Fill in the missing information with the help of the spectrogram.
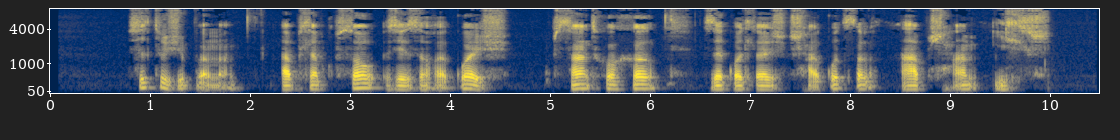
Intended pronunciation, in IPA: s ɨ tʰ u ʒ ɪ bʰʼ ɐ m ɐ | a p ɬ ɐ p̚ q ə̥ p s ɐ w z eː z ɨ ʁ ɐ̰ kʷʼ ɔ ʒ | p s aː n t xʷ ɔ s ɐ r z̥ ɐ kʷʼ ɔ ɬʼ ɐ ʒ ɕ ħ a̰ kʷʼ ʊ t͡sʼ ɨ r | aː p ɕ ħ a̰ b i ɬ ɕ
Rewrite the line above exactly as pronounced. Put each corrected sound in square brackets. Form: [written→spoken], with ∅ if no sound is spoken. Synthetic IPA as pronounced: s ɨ tʰ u ʒ ɪ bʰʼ ɐ m ɐ | a p ɬ ɐ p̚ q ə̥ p s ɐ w z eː z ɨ ʁ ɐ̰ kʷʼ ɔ ʒ | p s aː n t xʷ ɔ [s→x] ɐ r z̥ ɐ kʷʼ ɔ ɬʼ ɐ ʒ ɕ ħ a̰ kʷʼ ʊ t͡sʼ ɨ r | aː p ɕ ħ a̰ [b→m] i ɬ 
